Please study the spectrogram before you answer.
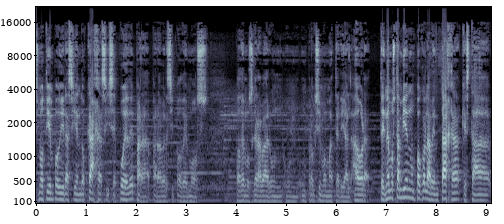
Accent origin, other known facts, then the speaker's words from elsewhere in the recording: Mexico; born there; Bueno, yo, como me pueden escuchar, yo nací en México.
